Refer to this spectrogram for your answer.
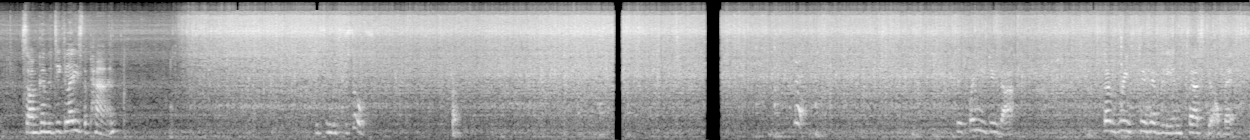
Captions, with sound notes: So I'm going to deglaze the pan with some Worcester sauce [coughs] and when you do that, don't breathe too heavily in the first bit of it,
